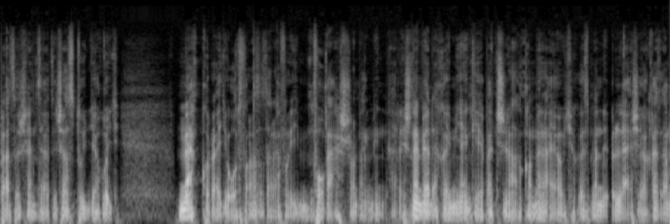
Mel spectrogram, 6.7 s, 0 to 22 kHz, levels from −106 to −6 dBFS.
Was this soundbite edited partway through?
no; 0 cuts

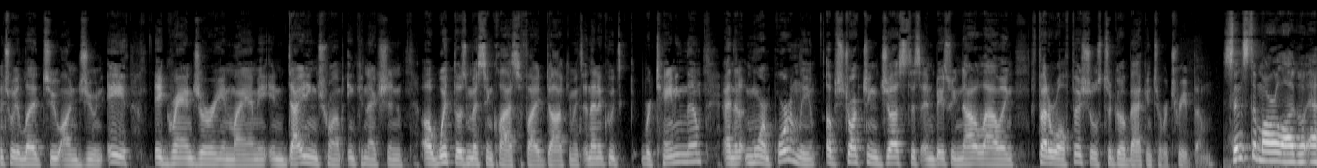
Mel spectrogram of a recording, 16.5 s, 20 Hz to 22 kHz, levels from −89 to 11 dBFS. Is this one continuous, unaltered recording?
no; 1 cut; at 15.2 s

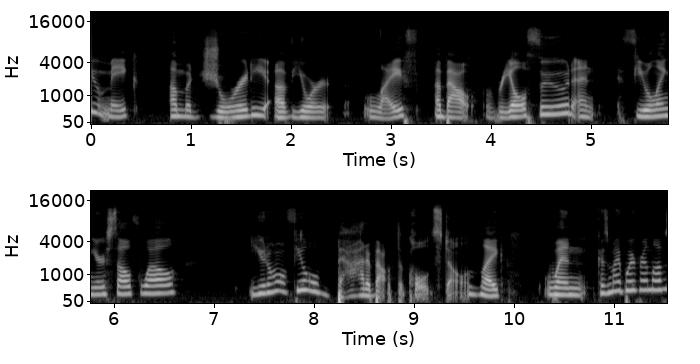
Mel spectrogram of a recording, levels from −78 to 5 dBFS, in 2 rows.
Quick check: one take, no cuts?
yes; 0 cuts

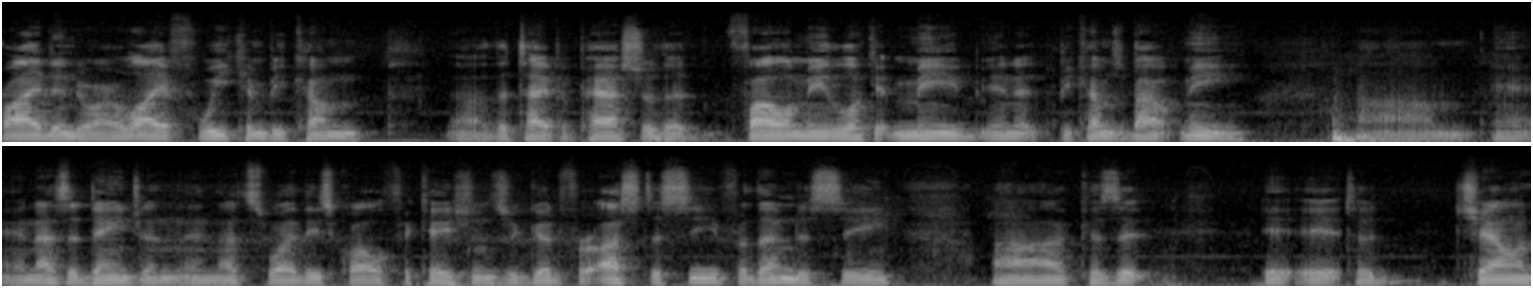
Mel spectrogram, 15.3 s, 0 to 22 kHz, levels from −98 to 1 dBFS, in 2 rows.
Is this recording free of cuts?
no; 2 cuts; at 8.3 s, 14.3 s

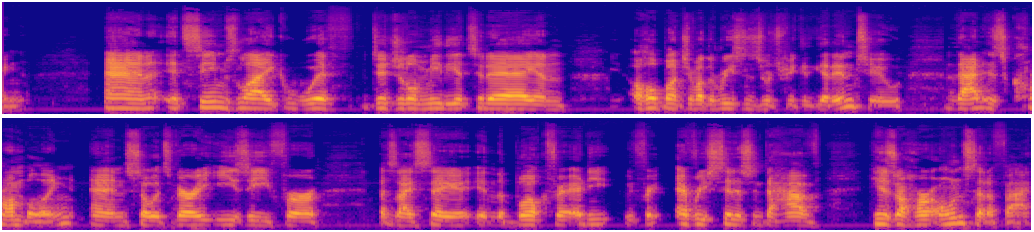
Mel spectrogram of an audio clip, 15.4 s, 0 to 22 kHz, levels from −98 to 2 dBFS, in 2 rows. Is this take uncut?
yes; 0 cuts

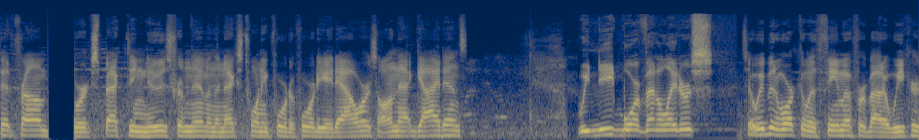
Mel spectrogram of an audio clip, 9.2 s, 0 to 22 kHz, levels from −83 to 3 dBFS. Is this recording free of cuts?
no; 2 cuts; at 5.7 s, 7.4 s

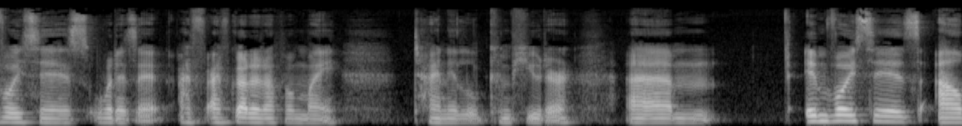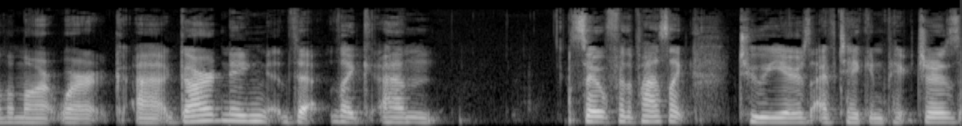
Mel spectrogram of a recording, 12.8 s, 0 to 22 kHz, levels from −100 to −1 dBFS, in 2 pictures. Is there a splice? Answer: no; 0 cuts

